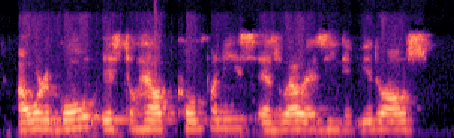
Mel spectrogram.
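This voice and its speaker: With a Brazilian Portuguese accent, a man talks at a fairly slow pace. His voice is fairly high and somewhat breathy. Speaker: software consultant and trainer. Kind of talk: conference presentation. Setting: live online conference. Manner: hesitant with frequent filler sounds.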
